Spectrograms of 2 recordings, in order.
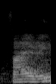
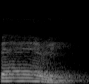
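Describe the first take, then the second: First: The first vowel sounds like 'fire'. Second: The first vowel sounds like 'fair'. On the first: This sounds like a word meaning with fire. The speaker calls it wrong. "because they say ... Fiery, which means with fuego" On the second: This is the brand name as meant. The speaker calls it right. "And Fairy"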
